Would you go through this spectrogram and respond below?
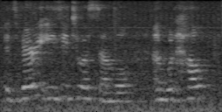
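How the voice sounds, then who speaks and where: A woman playing an earnest young inventor from Haiti, giving a plain, sincere pitch, recorded from afar in a roomy space with noise. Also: fast, lightly acted. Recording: distant, roomy, noisy.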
